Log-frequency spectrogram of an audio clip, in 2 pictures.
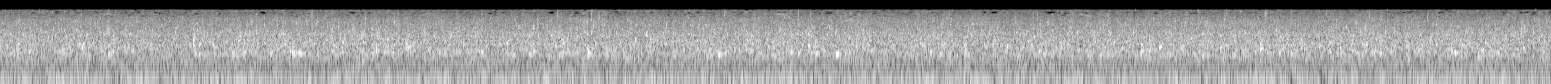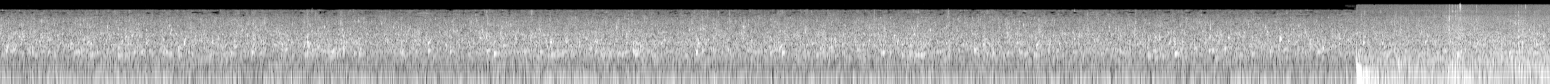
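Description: Faint, steady sound of a flowing stream with fine trickling, a nature-sound bed with no voice over it.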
